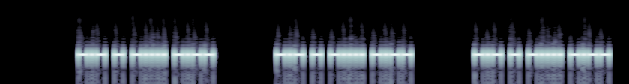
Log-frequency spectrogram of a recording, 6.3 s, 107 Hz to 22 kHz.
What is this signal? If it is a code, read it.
Morse code, heard as a keyed tone, about 40 wpm, 700 Hz. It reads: KT6Y KT6Y KT6Y
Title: USA Call Signs - 4 Characters - Repeated 3x - 40wpm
